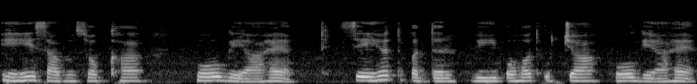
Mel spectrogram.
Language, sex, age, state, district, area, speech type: Punjabi, female, 30-45, Punjab, Mohali, urban, spontaneous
